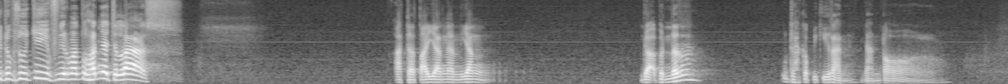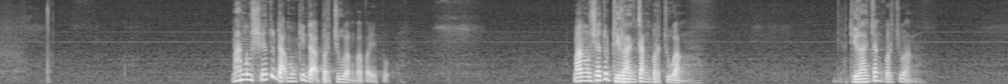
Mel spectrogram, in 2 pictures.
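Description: A man speaks with animation through a headset microphone, in short bursts with pauses.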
